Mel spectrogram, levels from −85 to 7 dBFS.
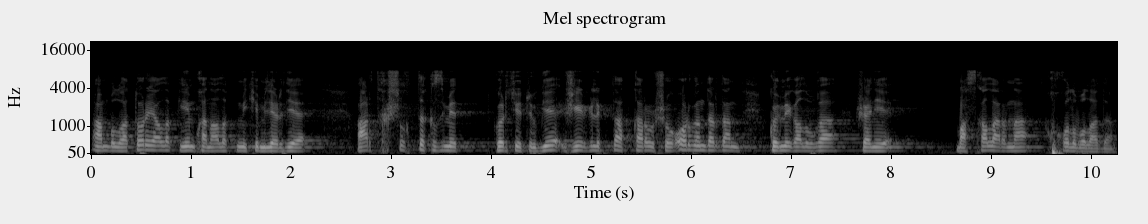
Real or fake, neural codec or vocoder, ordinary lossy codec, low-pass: real; none; none; none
